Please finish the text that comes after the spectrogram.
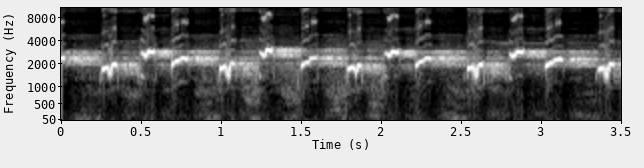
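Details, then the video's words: Rapid song of a sooty-headed bulbul, the long 'ropel' style played to stimulate caged birds: quick upslurred whistled notes tumble in a steady stream of chirpy phrases. "trucukan gacor TARUNG ROPEL PANJANG pancingan trucukan agar bunyi jadikan burung trucuk gacor EMOSI"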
